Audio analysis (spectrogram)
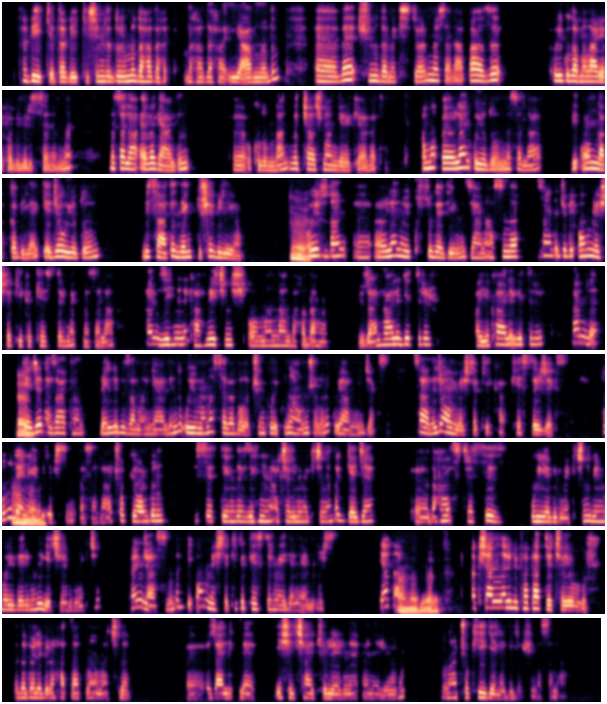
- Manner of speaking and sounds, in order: other background noise; tapping
- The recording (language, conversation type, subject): Turkish, advice, Gün içindeki stresi azaltıp gece daha rahat uykuya nasıl geçebilirim?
